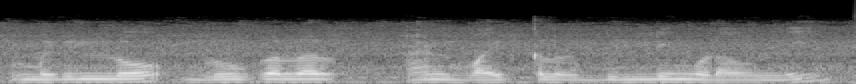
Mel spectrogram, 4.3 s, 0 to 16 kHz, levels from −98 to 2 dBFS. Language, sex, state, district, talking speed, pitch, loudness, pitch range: Telugu, male, Telangana, Hyderabad, 140 wpm, 110 Hz, -17 LUFS, 105-115 Hz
